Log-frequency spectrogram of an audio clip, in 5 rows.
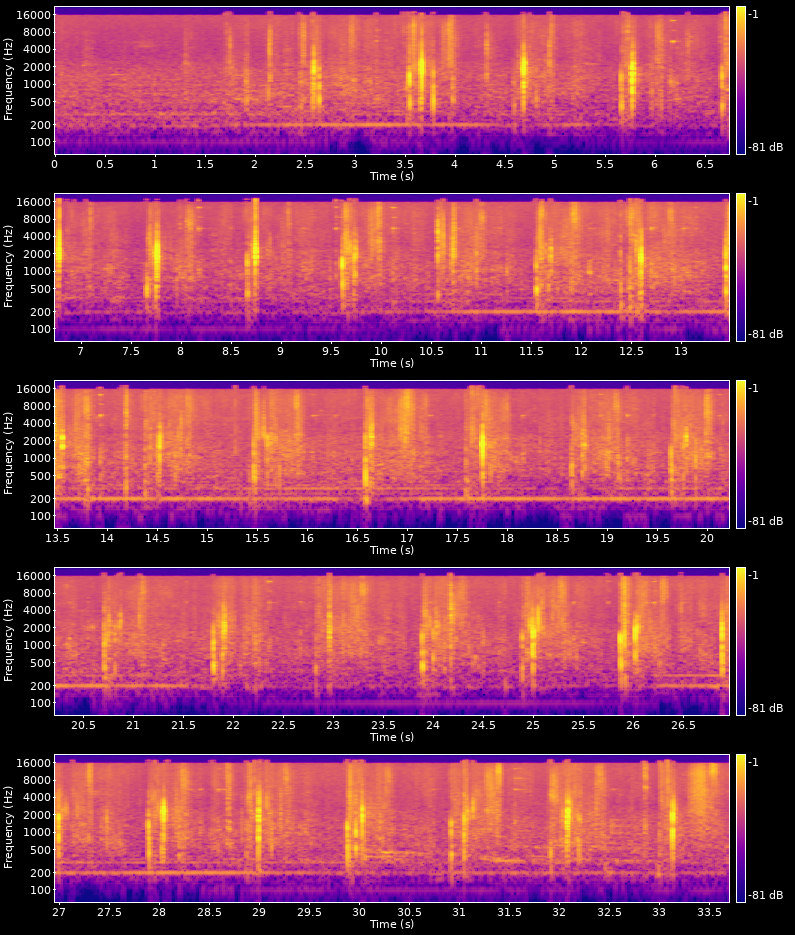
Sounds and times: background noise 0.0 - 33.7
footsteps of a male walking on a tile floor 1.3 - 33.7

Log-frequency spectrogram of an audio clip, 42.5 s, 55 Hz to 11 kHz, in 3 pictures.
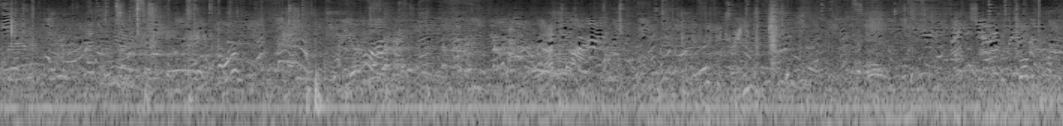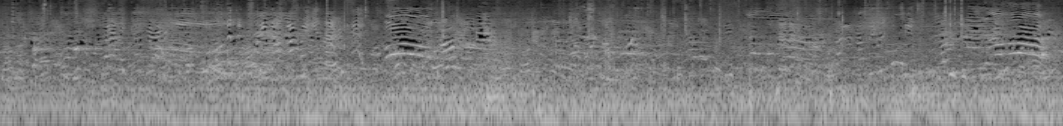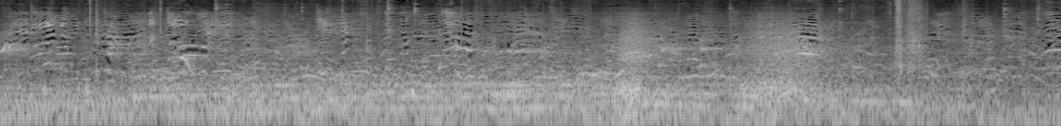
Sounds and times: Kids Playing 0.0 - 42.5

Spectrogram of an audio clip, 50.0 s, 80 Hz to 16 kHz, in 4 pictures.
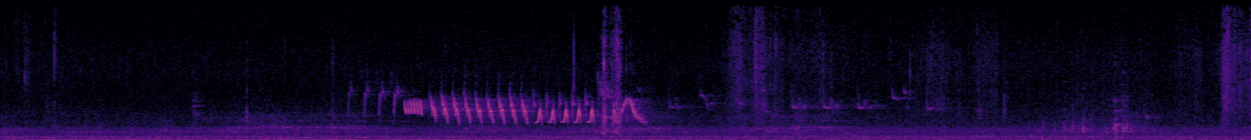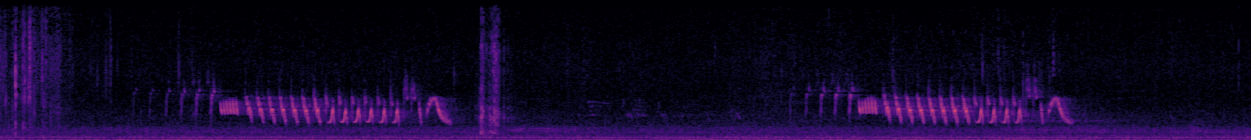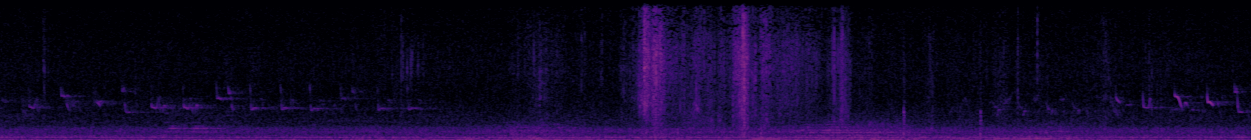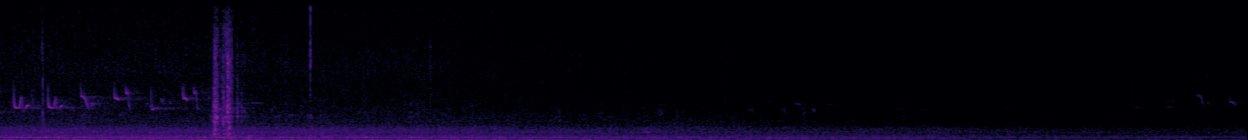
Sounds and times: bees 0.0 - 50.0
birds 1.8 - 40.8

